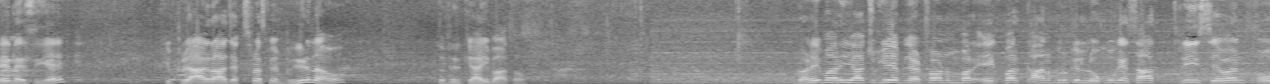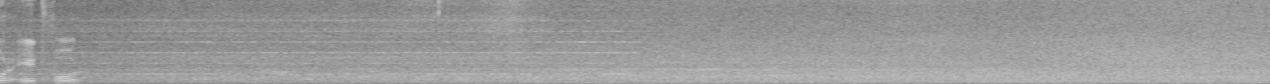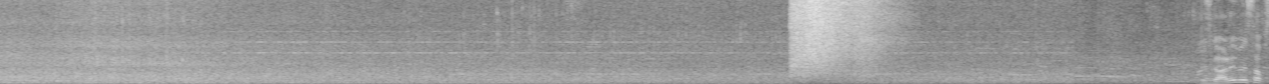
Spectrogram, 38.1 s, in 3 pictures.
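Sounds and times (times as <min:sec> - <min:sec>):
train rumbling: 0:02.4 - 0:38.0
air hiss: 0:33.3 - 0:34.7.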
